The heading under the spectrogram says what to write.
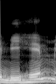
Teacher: Tadi bihim, ingat him adalah huruf pangkal halqum, bunyinya lebih berat sikit. Him pasal dia jauh ke bawah, pangkal halqum.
